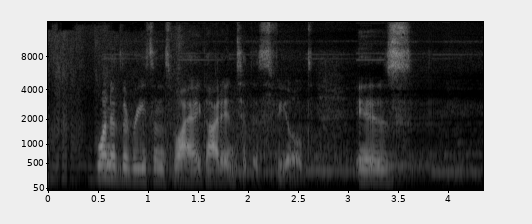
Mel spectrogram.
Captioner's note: flies buzzing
